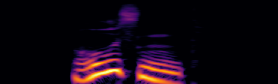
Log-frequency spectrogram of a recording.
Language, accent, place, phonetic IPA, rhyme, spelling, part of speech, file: German, Germany, Berlin, [ˈʁuːsn̩t], -uːsn̩t, rußend, verb, De-rußend.ogg
- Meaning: present participle of rußen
